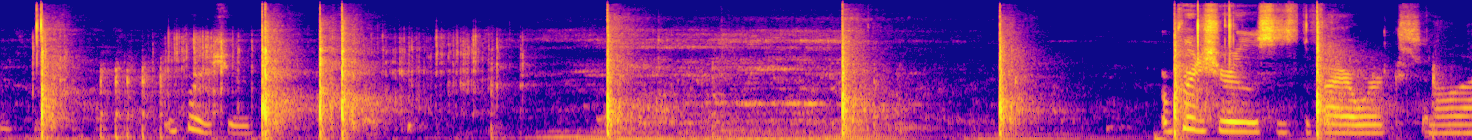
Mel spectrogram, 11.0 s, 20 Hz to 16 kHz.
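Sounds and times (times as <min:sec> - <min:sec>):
low rumble: 0:00.0 - 0:11.0
fireworks bangs: 0:00.1 - 0:08.0.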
